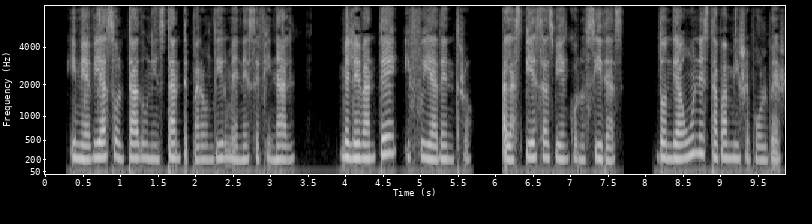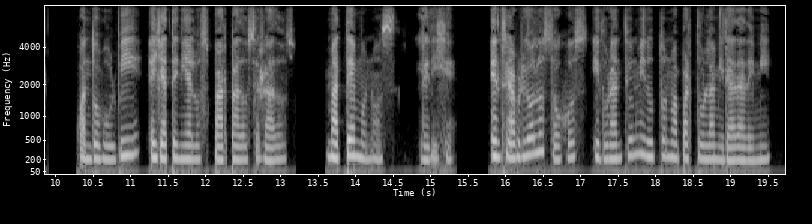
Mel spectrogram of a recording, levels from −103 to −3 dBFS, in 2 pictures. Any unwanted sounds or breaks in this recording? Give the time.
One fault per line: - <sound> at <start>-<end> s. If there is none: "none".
none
